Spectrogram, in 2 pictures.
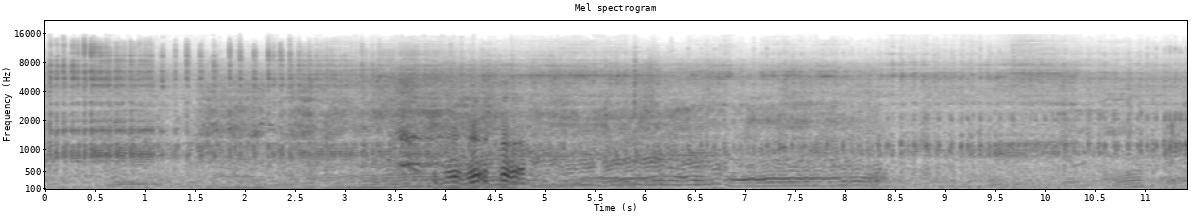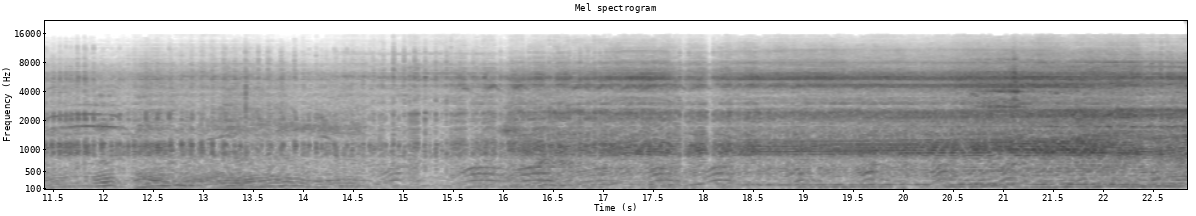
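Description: Small motorbike engines idle and buzz nearby, outdoors.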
